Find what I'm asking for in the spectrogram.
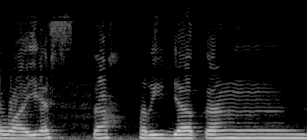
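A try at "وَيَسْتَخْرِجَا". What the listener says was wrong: Jimnya dua harokat wa yastakhrija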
